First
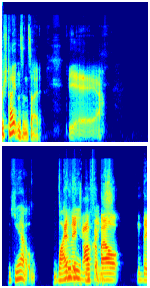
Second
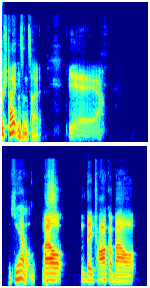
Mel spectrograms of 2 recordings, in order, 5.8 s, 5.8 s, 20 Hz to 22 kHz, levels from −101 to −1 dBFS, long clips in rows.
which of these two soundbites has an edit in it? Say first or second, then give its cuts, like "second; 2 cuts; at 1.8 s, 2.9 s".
second; 1 cut; at 3.7 s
